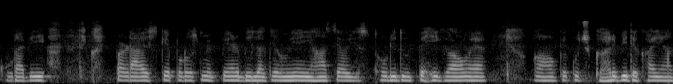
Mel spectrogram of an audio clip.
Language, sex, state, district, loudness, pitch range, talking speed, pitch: Hindi, female, Uttar Pradesh, Deoria, -28 LUFS, 180-190 Hz, 265 wpm, 185 Hz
